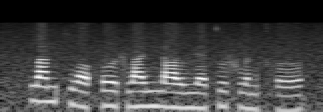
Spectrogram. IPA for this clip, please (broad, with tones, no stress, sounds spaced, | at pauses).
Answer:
k w a˥ n t͡s w ɔ˨˩ x o˥˩ ʊ̯ ʂ w a˥ ɪ̯ m j ɑ˥ ʊ̯ l ɥ ɛ˧˥ t̪ u˥ ʂ w ə˥˩ n kʰ ɤ˧˥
